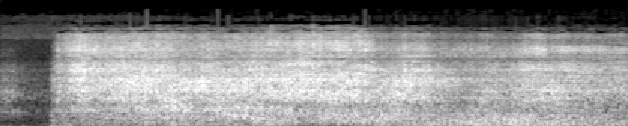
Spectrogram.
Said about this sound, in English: At On Point Radio, here was the sound that mattered, at least for a moment. Last Thursday, U.S. Navy posted a video on YouTube of the launch of missiles from the USS Porter in the Mediterranean Sea, targeting that Syrian airfield.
